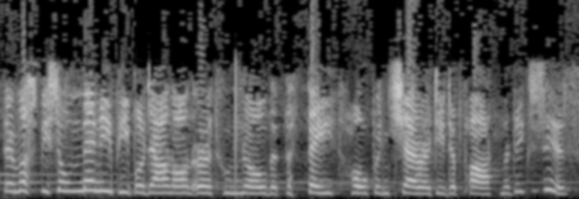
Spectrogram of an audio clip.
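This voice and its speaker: A woman's voice: high voice, normal speed, slight background noise, lightly acted. An actress playing a hopeful, trusting heavenly lady clerk in a 1950s radio musical. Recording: dull 1950s radio recording, music behind.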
